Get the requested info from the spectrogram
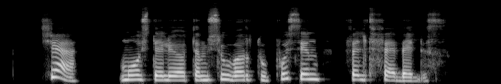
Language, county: Lithuanian, Alytus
